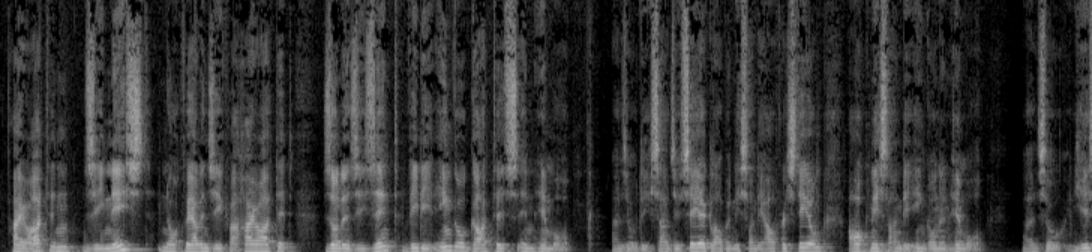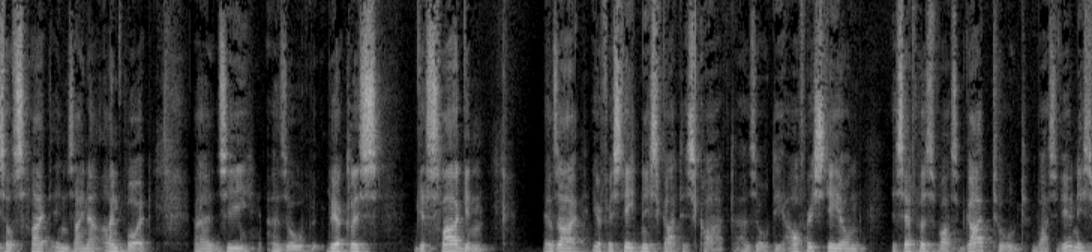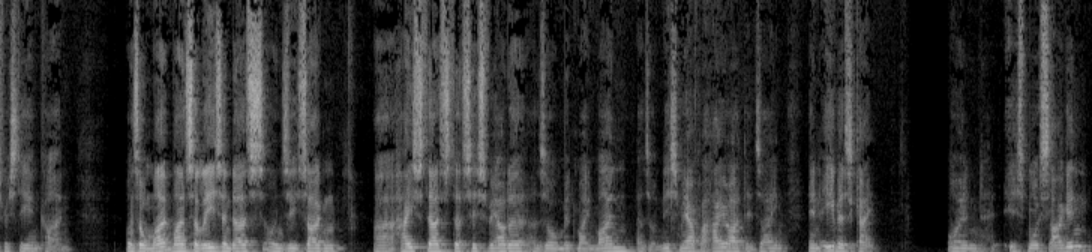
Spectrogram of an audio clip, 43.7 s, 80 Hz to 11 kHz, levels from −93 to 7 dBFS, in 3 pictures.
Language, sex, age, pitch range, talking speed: German, male, 60-79, 130-155 Hz, 125 wpm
